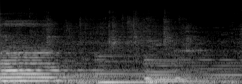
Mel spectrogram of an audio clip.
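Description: Acoustic guitar and stage keyboard playing a slow instrumental passage, a new chord struck at the start and the chord changing again about a second and a half in.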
